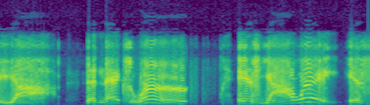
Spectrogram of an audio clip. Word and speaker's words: Yahweh: h w h and two vowels are added to those continents and the two vowels as we all know are a and e which will give you the pronunciation of yahweh not jehovah not uh any other rendering um according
